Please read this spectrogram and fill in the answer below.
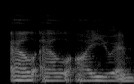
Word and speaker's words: psyllium: It's spelt Psyllium, but pronounced psyllium.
